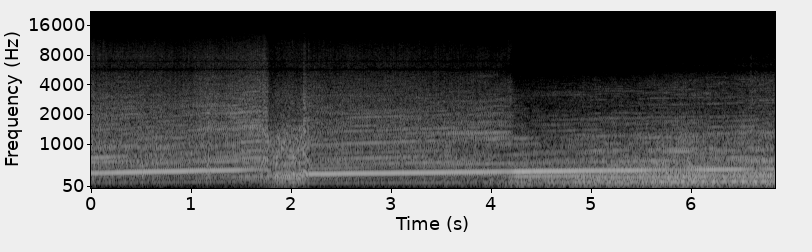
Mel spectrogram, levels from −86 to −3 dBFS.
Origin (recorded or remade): recorded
